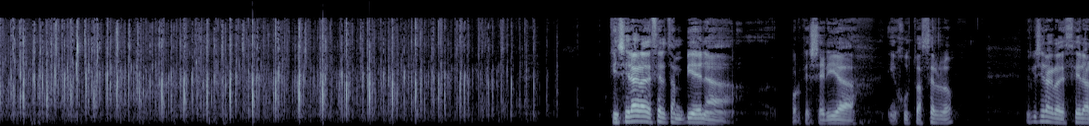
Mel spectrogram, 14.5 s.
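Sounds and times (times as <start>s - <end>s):
audience applause: 0.0s - 7.4s
speech: 8.2s - 9.8s, 10.7s - 12.8s, 13.7s - 14.5s.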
